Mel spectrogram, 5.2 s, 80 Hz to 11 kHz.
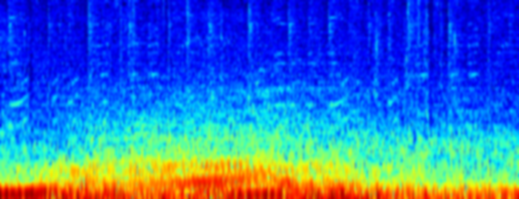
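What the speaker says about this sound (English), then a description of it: "Let me get on a little bit so you guys can hear the V8." BMW X5 E70 SUV's V8 engine accelerating, heard from inside the cabin: a steady, loud engine roar that rises in pitch as it revs up, then settles, with road noise underneath.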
